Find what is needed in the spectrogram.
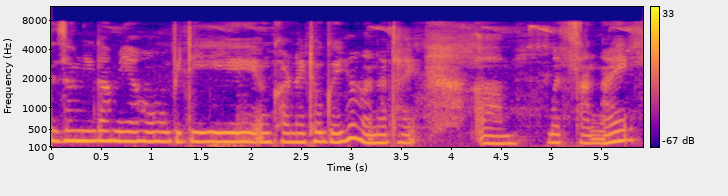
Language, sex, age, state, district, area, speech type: Bodo, female, 18-30, Assam, Kokrajhar, rural, spontaneous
